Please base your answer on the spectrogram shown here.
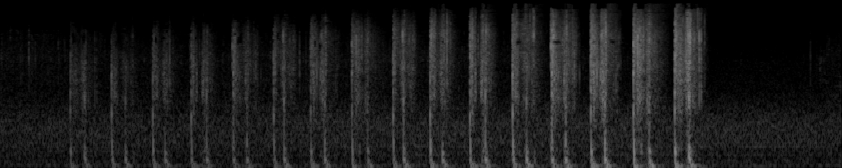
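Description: Yoru's fake footsteps in Valorant patter in a quick steady run, starting faint and growing louder and closer until they stop abruptly.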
